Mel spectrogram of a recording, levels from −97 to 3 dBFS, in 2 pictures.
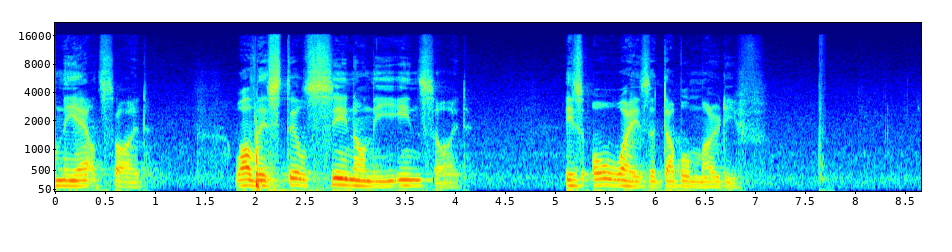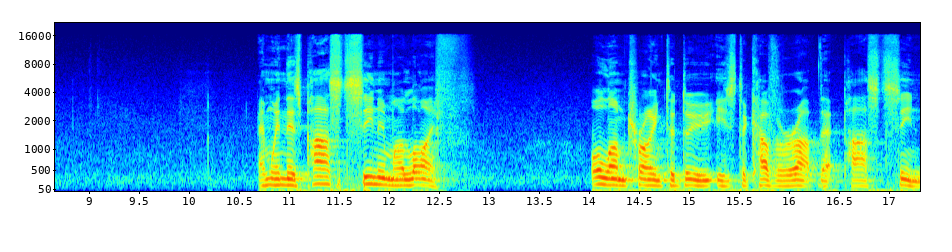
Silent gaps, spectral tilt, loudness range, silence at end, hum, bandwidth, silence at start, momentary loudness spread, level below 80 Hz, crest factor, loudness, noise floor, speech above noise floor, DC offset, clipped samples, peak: none; -6 dB/octave; 9 LU; 0 s; none; 17 kHz; 0 s; 11 LU; -48 dBFS; 22 dB; -21 LUFS; -54 dBFS; 34 dB; under 0.1%; under 0.1%; -2 dBFS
